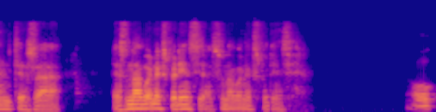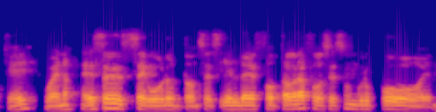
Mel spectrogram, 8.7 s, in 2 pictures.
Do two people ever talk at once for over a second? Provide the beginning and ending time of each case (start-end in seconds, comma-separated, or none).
none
